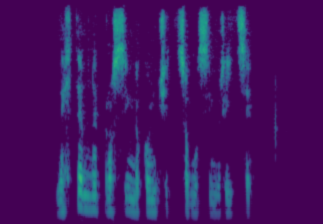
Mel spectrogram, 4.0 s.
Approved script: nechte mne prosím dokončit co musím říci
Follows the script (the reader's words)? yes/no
yes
